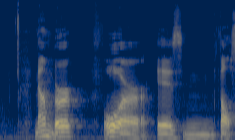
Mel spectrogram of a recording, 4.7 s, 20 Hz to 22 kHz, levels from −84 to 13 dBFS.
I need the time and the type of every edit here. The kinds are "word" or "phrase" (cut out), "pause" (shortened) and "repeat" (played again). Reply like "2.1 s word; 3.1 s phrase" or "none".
3.1 s pause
